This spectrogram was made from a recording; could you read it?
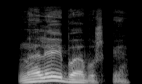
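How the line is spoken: Gloomy request. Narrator (Russian): попросил он мрачно

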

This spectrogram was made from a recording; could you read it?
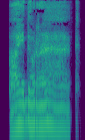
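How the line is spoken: Drawled. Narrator (Russian): протянул он

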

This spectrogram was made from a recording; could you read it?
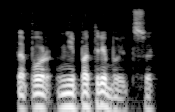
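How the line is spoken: Weary speech. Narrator (Russian): устало промолвил

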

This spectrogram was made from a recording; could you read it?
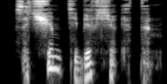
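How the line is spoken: Hissing. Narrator (Russian): прошипела матушка Буревей

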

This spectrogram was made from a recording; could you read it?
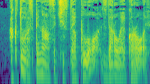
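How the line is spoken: Angry hiss. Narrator (Russian): сердито прошипела наемница

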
